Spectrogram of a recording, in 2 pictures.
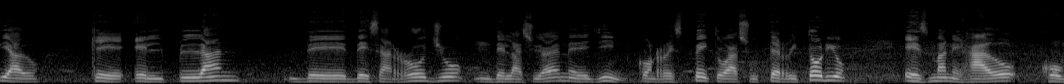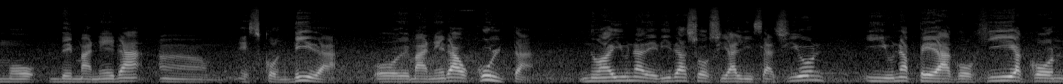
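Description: At 7.07, 17.23 and 20.79 s there are compressed frames skipped: the decoder loses a few whole frames and the sound jumps ahead, by around a tenth of a second, a hair, then about 50 ms.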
